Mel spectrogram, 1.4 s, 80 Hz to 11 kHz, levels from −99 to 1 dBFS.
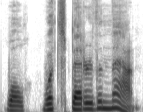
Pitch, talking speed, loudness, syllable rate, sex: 160 Hz, 210 wpm, -18 LUFS, 5.1 syllables/s, male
